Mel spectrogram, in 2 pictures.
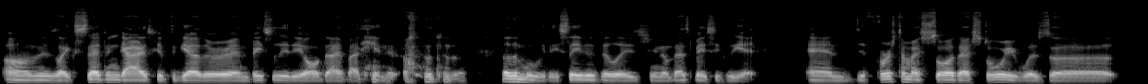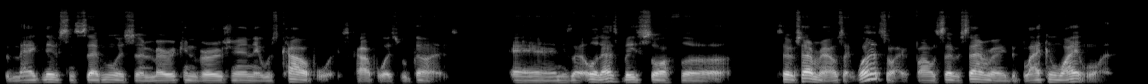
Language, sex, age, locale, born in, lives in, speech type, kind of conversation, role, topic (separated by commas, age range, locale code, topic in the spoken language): English, male, 40-44, en-US, United States, United States, conversation, unstructured, none, Which school-assigned book has stayed with you, and why does it still resonate?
